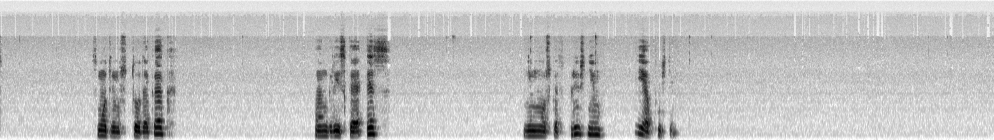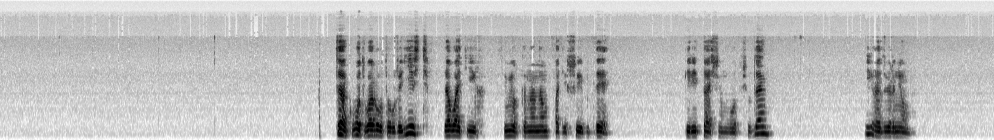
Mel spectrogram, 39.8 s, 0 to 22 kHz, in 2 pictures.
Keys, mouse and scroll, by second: 1.0 middle click, 2.0-3.5 scroll up 6, 3.5 click, 7.4 s, 10.6 click, 12.6 click, 14.5 middle click, 15.3 scroll down 2, 16.8 scroll down 1, 17.0 middle click, 17.9 middle click, 19.0 middle click, 20.5-21.1 scroll up 4, 21.2 middle click, 23.0 click, 24.8 middle click, 25.8-26.7 scroll down 4, 26.7 middle click, 28.4-28.9 scroll down 1, 29.4 KP_7, 32.1 shift+d, 37.6 click.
